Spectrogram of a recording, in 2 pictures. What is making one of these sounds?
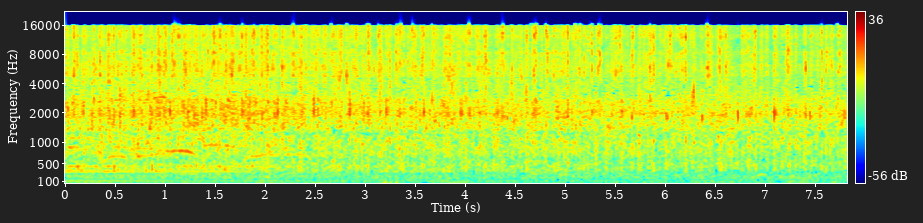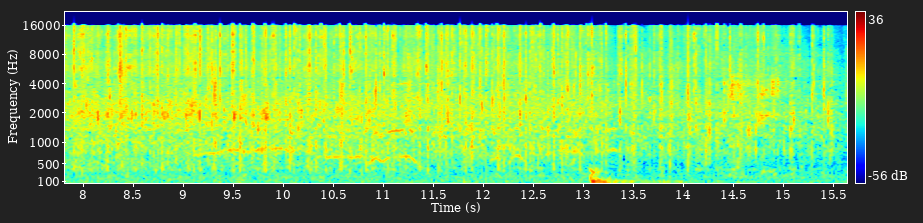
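A crowd cheers and claps loudly.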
